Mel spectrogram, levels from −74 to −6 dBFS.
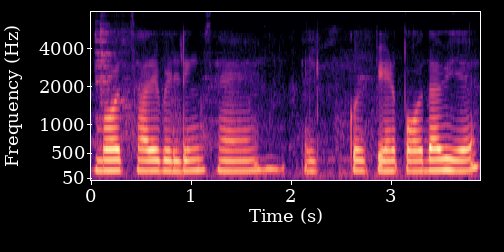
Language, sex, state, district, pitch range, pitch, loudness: Hindi, female, Bihar, West Champaran, 180-190 Hz, 185 Hz, -17 LUFS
